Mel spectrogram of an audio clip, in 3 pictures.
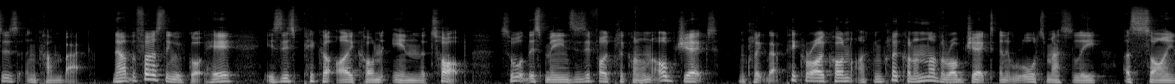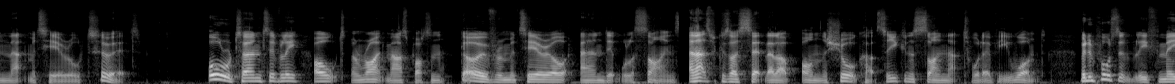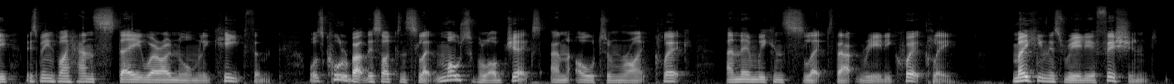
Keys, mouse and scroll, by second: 1.4 scroll down 1, 1.6-2.0 scroll up 1, 6.3 click, 12.8 click, 14.8 alt+right click, 16.0 alt+right click, 22.5 scroll down 1, 26.0 click, 28.8 alt+right click, 32.8 alt+right click.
